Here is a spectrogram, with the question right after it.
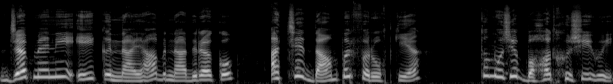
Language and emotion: Urdu, happy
